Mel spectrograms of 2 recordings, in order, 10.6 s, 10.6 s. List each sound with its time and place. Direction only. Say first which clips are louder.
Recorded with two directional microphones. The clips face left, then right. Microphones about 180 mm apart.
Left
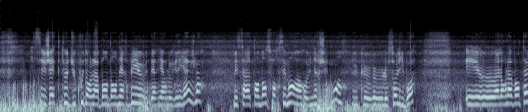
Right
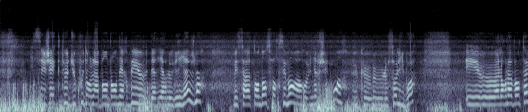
0.0 s speech: left 1 dB; 35° left (ahead or behind); by 4.0 s 10° left (ahead or behind)
4.6 s speech: left 4 dB; 25° left (ahead or behind)
9.3 s speech: left 8 dB; 35° left (ahead or behind)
